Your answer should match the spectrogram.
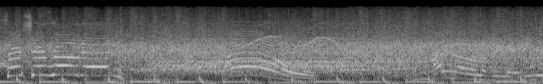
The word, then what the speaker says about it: Saoirse: But that's how you say it. Because people do get it wrong a lot. Saoirse, yeah, like Saoirse. Inertia. Inertia. It's the Saoirse.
